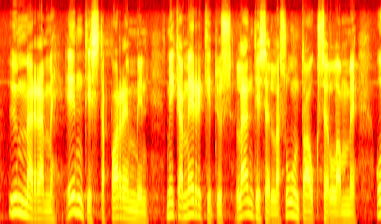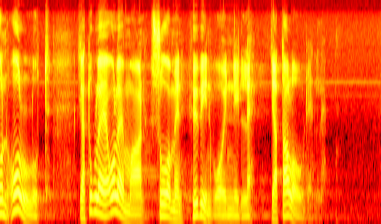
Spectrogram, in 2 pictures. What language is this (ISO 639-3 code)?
fin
